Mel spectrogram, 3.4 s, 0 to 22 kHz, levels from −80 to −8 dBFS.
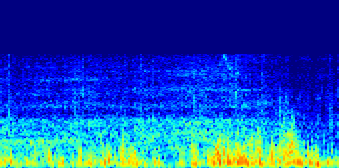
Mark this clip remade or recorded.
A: remade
